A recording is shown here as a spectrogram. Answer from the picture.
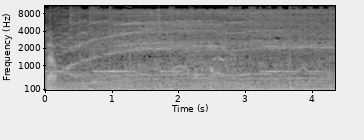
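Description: Electric drive motors of a kids' battery ride-on car whining as it pulls away under remote control: the whine rises over about the first two seconds and then holds steady. Background music plays under it.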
